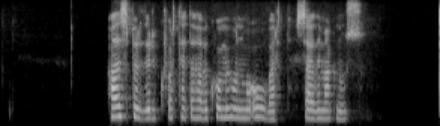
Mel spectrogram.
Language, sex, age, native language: Icelandic, female, 40-49, Icelandic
